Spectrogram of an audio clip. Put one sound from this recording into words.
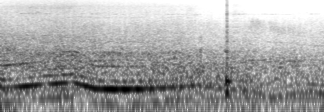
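A car engine hums as the car drives along.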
